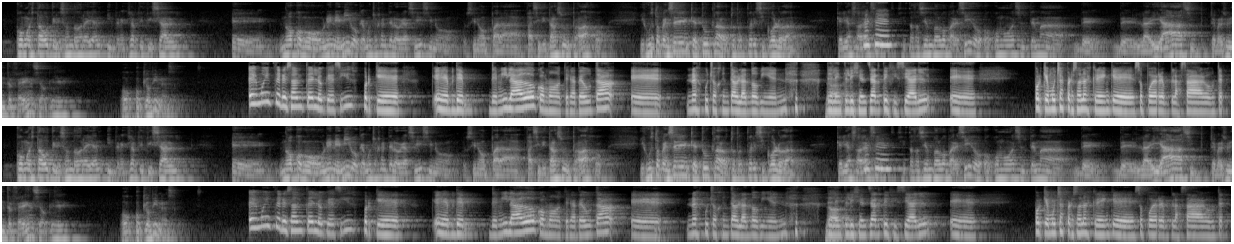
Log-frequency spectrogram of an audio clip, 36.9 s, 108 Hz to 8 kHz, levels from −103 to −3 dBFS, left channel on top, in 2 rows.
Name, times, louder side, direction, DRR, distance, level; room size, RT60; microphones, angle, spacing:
voice 1, 0.2-2.7 3.4-9.1 9.6-12.0 12.5-19.5 20.2-21.0 28.2-28.3 30.8-31.1, right 1 dB, 20° right, 1.0 m, -42 dB
voice 2, 12.9-13.4 22.2-24.4 24.9-28.4 28.7-32.4 32.7-33.1 34.0-36.8, left 7 dB, 70° left, 0.5 m, -31 dB
11.5 x 8.3 x 9.1 m
head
